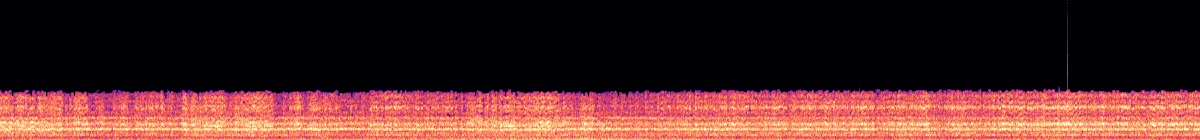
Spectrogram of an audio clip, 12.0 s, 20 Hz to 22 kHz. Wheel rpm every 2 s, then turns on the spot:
220, 230, 220, 230, 230, 230.
none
